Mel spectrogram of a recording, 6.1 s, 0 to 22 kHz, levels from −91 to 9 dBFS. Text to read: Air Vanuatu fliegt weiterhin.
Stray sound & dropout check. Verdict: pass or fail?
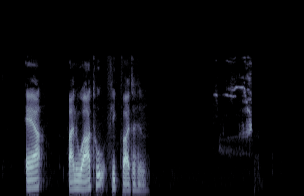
fail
